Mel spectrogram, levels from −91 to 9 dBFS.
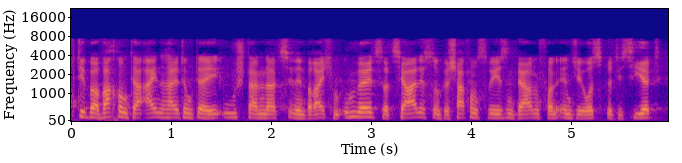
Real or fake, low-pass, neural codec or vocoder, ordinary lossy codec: fake; 7.2 kHz; autoencoder, 48 kHz, 32 numbers a frame, DAC-VAE, trained on Japanese speech; MP3, 64 kbps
